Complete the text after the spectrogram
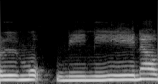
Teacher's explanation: حمزہ کو تھوڑا سا جھٹکا کے ساتھ ہم ادا کریں گے، آگے یا مدہ ہے، 2 کاؤنٹ کر لیں گے۔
